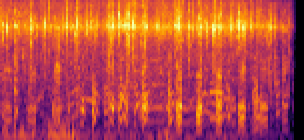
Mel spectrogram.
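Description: Poultry clucking in short scattered calls over a low rumble.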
